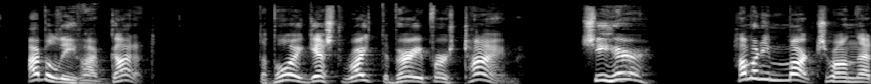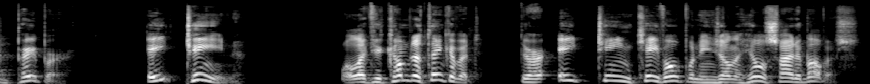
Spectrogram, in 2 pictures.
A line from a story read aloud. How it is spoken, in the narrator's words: he cried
